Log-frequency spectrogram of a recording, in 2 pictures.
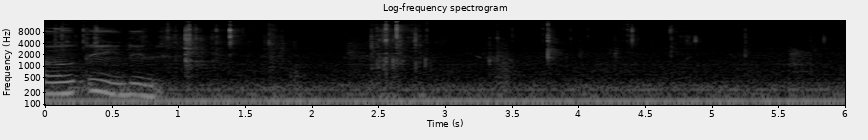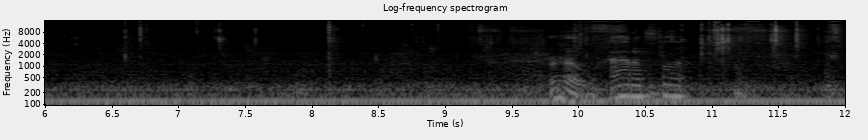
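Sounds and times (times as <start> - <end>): plastic packets rustling and clicking: 0.0 - 5.3, 10.6 - 12.0
steady low hum: 0.0 - 12.0.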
